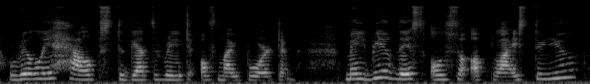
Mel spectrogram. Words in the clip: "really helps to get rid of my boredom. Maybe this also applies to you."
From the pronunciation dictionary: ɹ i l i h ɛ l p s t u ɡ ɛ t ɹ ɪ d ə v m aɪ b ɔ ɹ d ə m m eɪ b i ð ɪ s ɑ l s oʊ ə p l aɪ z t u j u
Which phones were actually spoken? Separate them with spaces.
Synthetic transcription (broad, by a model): ɹ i l i h ɛ l p s t u ɡ ɛ t ɹ ɪ d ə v m aɪ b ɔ ɹ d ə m m eɪ b i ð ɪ s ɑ l s oʊ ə p l aɪ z t u j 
